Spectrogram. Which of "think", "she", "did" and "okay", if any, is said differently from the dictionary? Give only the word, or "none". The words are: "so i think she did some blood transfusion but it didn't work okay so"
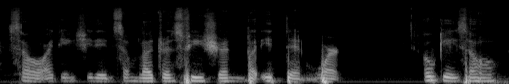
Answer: think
